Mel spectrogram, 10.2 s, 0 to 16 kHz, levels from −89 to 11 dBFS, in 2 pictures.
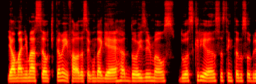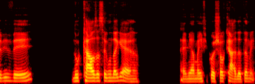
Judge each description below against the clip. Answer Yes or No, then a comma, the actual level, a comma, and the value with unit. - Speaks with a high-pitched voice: No, medium, 140 Hz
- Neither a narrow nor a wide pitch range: No, narrow, 1.6 semitones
